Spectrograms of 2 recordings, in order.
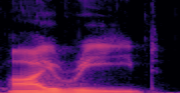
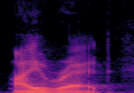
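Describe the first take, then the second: First: "read" with a long ee, like "reed"; present-tense pronunciation. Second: "read" with a short e, like "red"; past-tense pronunciation. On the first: English teacher showing same spelling, eu leio, "read" as "reed". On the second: English teacher showing same spelling, past, "read" as "red". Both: Shown as a demonstration. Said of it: "só que se pronuncia diferente".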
